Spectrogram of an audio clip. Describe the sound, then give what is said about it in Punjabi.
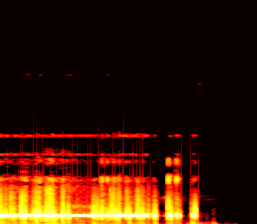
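Telephone ringback tone on an outgoing call that is waiting to be picked up: a steady electronic tone that breaks into a few short pulses, then cuts off into silence. “ਤੇ ਹੁਣ ਕਾਲ ਤਾਂ ਦੇਖੋ ਚਲੀ ਗਈ ਹੈ, ਬਾਕੀ ਦੇਖਦੇ ਹਾਂ ਜੀ ਤ੍ਰਿਪਤ ਜੀ ਇਹ ਫੋਨ ਚੱਕਦੇ ਆ ਜਾਂ ਨਹੀਂ ਚੱਕਦੇ।”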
